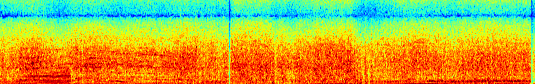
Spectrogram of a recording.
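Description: A loud Yamaha Niken three-wheeled motorcycle close by revs and climbs through its gears in short straight runs, pitch rising then dropping between shifts, with a steady roar underneath.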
